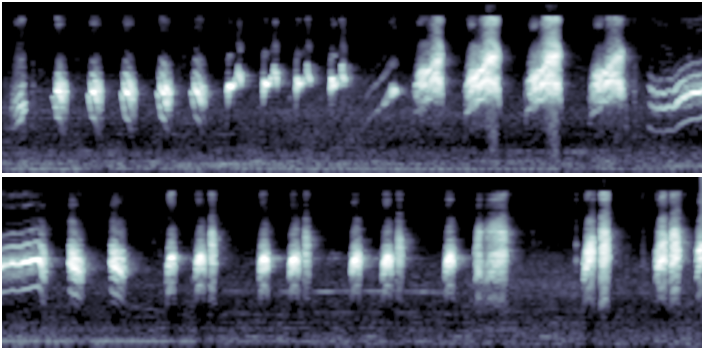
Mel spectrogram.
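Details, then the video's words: Long-tailed shrike song as tutoring material for songbirds: quick series of sharp chips, longer buzzy notes, a drawn-out nasal wavering note, then more rhythmic chirps and clicks. "Cendet masteran full materi voll++"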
